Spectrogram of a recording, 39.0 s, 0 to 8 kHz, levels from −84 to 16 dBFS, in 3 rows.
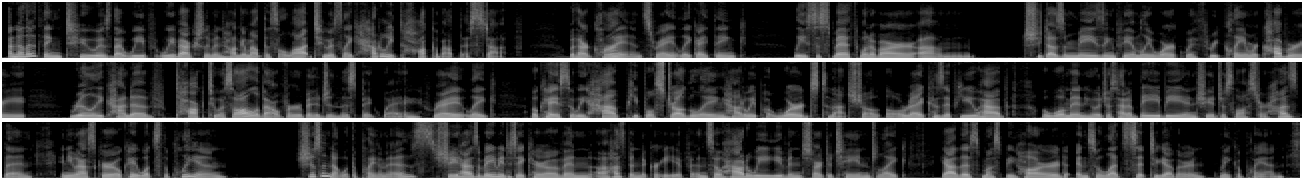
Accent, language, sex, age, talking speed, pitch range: American, English, female, 20-39, 225 wpm, 175-210 Hz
